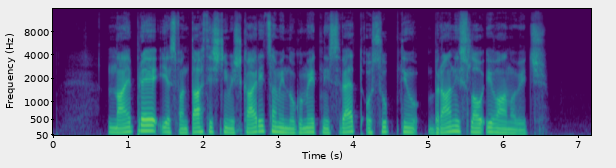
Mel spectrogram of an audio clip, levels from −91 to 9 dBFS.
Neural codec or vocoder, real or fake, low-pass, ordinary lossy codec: none; real; 14.4 kHz; none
